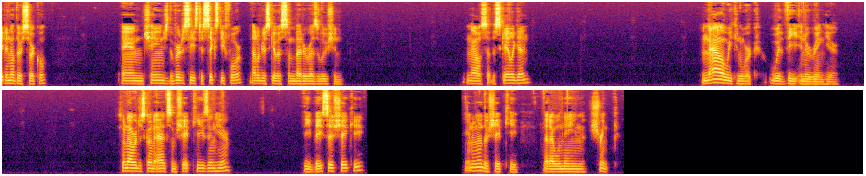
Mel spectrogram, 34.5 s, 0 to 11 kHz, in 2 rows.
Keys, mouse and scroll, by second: 2.9 F6, 6.8 s, 8.8-10.7 drag, 9.8 ctrl+v, 10.3 ctrl+v, 10.7 ctrl+v, 11.6 click, 12.5 ctrl+s, 14.5 Tab, 15.1 e, 15.8 s, 19.2 Tab, 21.3-32.6 drag.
